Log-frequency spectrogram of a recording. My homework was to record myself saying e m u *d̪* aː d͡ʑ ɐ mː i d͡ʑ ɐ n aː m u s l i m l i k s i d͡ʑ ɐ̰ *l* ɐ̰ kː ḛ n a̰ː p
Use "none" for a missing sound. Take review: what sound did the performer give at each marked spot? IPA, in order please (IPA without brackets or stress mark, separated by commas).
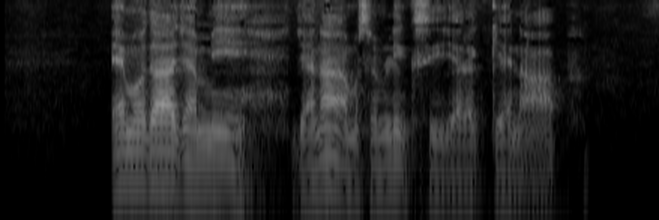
d̪, ɾ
